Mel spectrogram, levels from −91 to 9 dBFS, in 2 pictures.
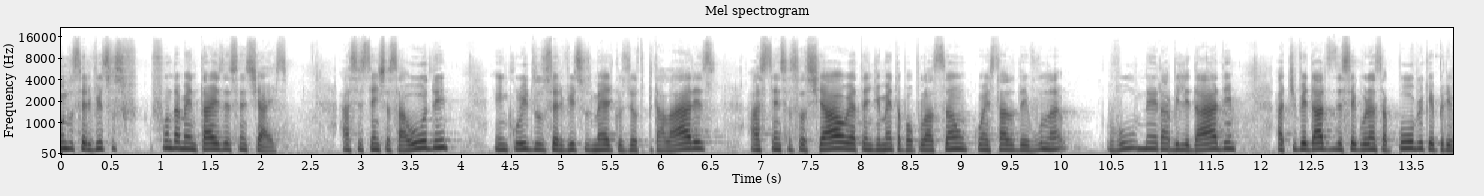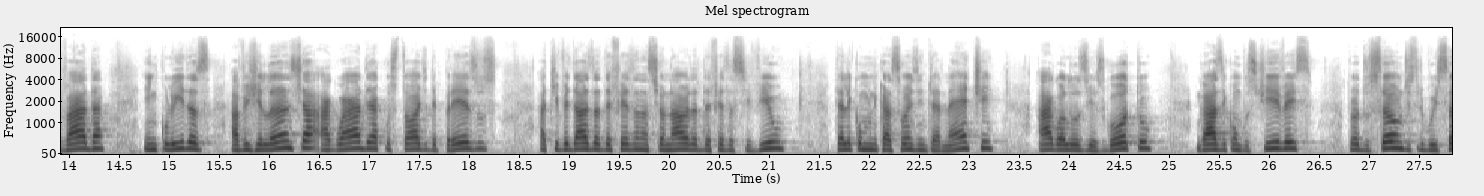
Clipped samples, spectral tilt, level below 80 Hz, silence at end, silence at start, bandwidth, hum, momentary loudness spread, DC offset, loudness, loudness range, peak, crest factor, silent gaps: under 0.1%; -6.5 dB/octave; -58 dBFS; 0 s; 0 s; 13.5 kHz; none; 11 LU; under 0.1%; -21 LUFS; 4 LU; -2 dBFS; 20 dB; none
